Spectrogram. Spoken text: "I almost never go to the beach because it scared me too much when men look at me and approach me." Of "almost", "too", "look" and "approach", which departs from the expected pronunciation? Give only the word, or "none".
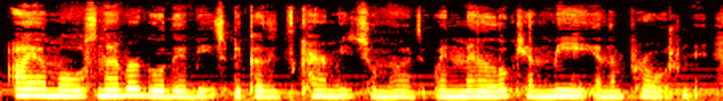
almost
